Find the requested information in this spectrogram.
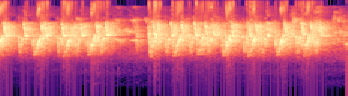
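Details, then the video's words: Competing Bar-winged prinias pour out a thick wall of high, chattering song, overlapping buzzy notes with short sharp ticks, barely pausing across the whole stretch. "Perang Ciblek Gacor"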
